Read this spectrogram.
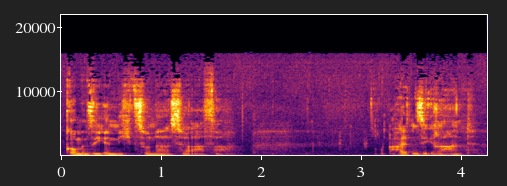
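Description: A man playing a grave old professor and vampire hunter in a radio drama, speaking deliberately and with command. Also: a bass voice, gravelly, darkish tone, slight background noise. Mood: solemn. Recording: music behind the voice.

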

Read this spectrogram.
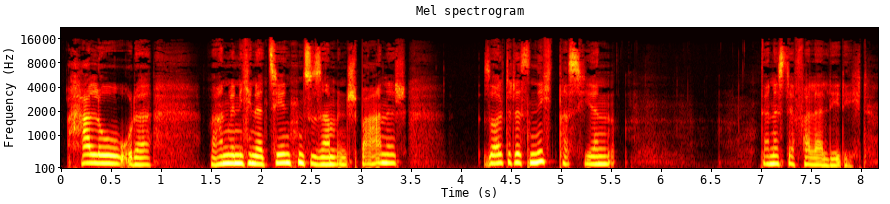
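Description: Lonely teenage girl, played by a woman, creaky voice. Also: medium pitch, fairly even intonation, moderate pace, long pauses, mellow, no echo, clean studio sound, close to an everyday voice. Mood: bleak, resolute. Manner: introspective, hesitant. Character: lonely, shy, grieving teenage schoolgirl. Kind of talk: radio play inner monologue. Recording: music under the voice.

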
